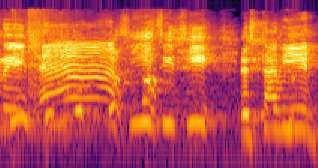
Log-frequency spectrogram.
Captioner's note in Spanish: Carcajada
